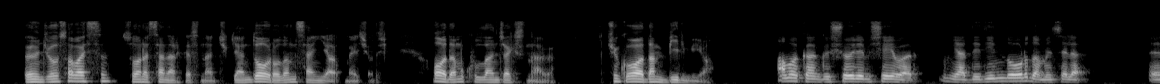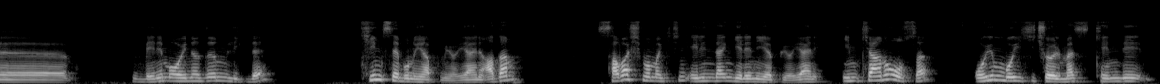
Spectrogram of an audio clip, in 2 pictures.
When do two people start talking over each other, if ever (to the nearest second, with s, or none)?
none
